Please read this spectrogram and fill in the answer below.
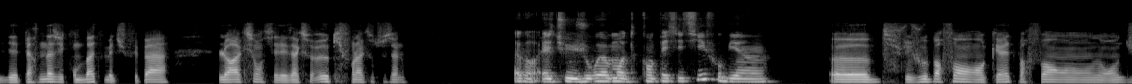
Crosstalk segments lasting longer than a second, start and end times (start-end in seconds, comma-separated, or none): none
